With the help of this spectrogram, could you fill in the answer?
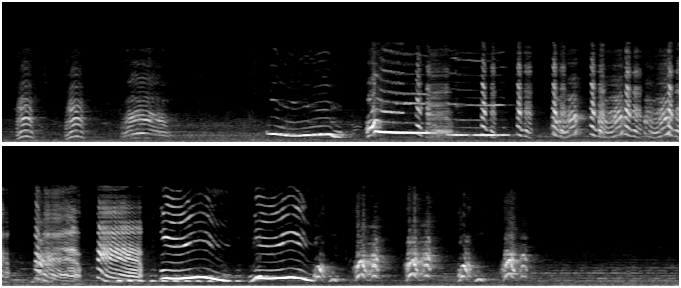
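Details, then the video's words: Forest-style morning song of a black-throated laughingthrush, used to teach young birds: a few rising notes, then loud whistled phrases with held wavering tones and steep slides, delivered in fast, varied bursts. "Khướu bạc má hót giọng rừng Đảo giọng buổi sáng cực hay"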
